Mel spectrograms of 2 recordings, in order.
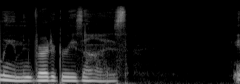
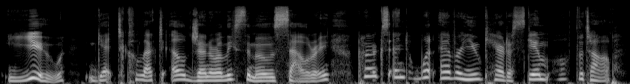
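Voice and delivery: Verdigris voiced. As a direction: sell the deal, oily and grand. Verdigris pitching a deal.

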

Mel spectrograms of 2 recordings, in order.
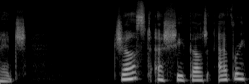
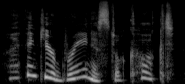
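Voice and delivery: high-pitched, worried doubt; worried, lifted voice; concerned; 7 semitones higher than usual. A narrator's reading. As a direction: say it with anxious concern. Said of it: "she said with concern".

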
